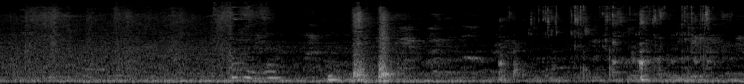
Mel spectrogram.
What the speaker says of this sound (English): Add water as required.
